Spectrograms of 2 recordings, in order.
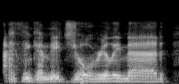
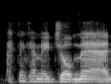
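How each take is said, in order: First: Really leaned on, a touch worried; stress on really. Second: Said in the usual way. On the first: Retold or imitated. Fan confiding to Jonah, weight on really. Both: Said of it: "I was like".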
